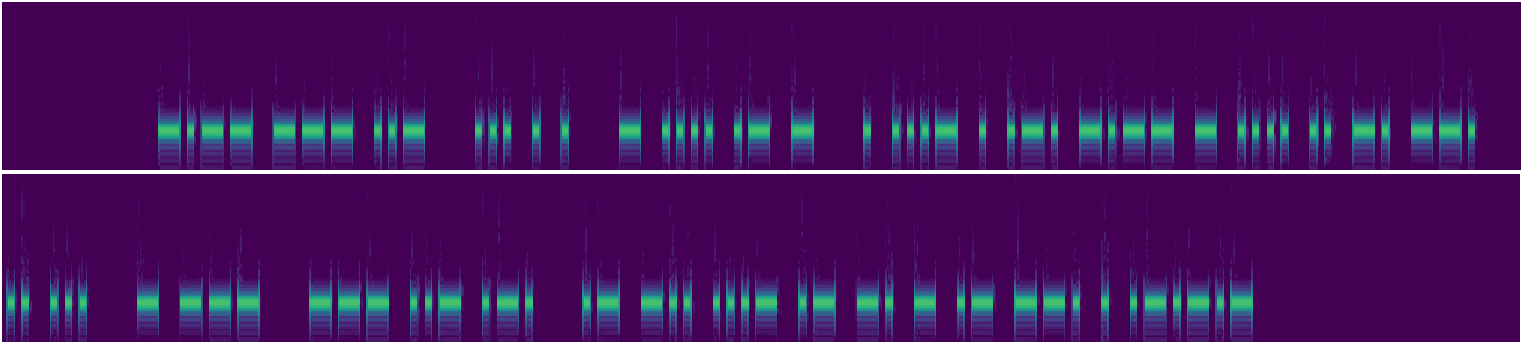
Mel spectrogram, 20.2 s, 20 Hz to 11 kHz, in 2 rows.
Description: Morse code, heard as a keyed tone, about 25 wpm, 700 Hz. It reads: YOU SEE THAT EVERYTHING IS TO OUR ADVANTAGE.
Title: Sentences from Top 1000 Words - Review Part 6 - 25wpm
